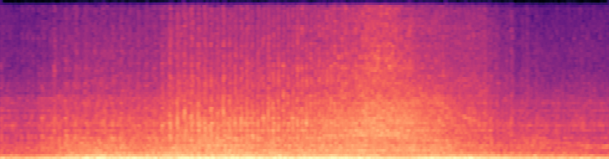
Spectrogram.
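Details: Engine in park: revs climb smoothly and evenly as the pedal is pressed slowly, no stumble; hesitation only on quicker throttle near two-thirds pedal, squeaky belt also noted, cause unconfirmed.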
